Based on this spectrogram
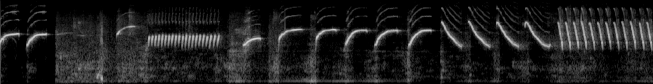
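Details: Canary singing a varied phrase: rising whistled notes, a steady buzzy tone, a run of rising then falling slurred whistles, and a fast rattling trill at the end.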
